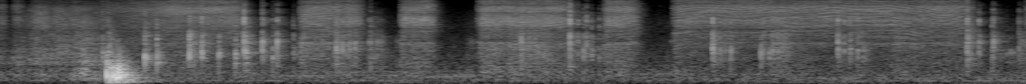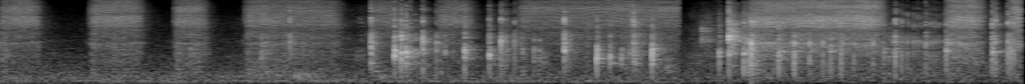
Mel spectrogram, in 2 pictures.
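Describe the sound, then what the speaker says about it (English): Flat white base coat is sprayed from a paint can onto a Y-wing helmet prop, in a series of loud, close hissing bursts separated by short gaps, with a sharp clack near the start. "now I'm going to give this a base coat of flat white"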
